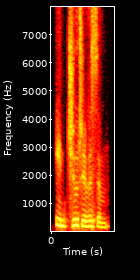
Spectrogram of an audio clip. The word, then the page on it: intuitivism: Indian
